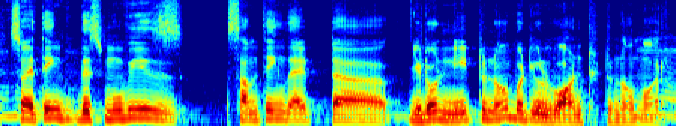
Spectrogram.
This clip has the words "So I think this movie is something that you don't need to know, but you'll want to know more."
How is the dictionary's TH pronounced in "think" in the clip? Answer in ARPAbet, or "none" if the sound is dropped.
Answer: T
